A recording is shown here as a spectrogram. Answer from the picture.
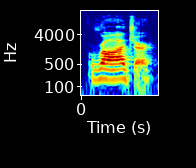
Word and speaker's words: Roger: The most common mistake I hear in this name is that the ah is not ah enough. So you guys are spotting the trend now with the name John and the word Connor. So make sure your ah sounds are really resonant, that they really are a low back vowel that creates some space in the back.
